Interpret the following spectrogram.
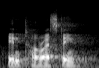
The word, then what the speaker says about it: interesting: going to the restaurant it's not restaurant ពាក្យទី3គឺយើងចំណាំតែអានថា interesting ឬក៏ interesting អូខេពាក្យនេះគឺយើងអានតែ3 syllable ទេ3ម៉ាត់ពាក្យហ្នឹងគឺយើងអានថា interesting ឧទាហរណ៍ដូចជា your story is very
